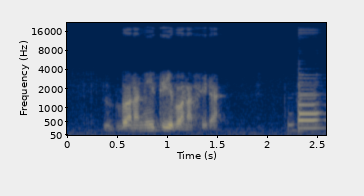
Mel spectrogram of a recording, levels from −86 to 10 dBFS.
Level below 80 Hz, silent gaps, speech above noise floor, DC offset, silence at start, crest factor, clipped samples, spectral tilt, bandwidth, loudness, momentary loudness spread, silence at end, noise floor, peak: -68 dBFS; none; 35 dB; under 0.1%; 0.35 s; 20 dB; under 0.1%; -6 dB/octave; 19 kHz; -30 LUFS; 8 LU; 0 s; -64 dBFS; -12 dBFS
